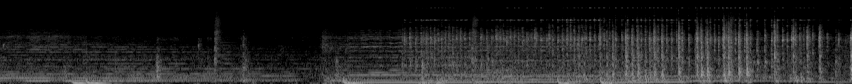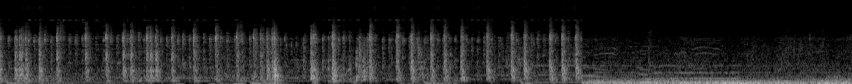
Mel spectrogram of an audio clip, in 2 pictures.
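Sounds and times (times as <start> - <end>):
rapid irregular clicking: 4.0 - 14.4.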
